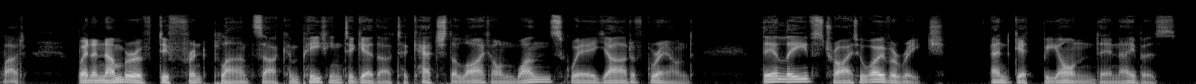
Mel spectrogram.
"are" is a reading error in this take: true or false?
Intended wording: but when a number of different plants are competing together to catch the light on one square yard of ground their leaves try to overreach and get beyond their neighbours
false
